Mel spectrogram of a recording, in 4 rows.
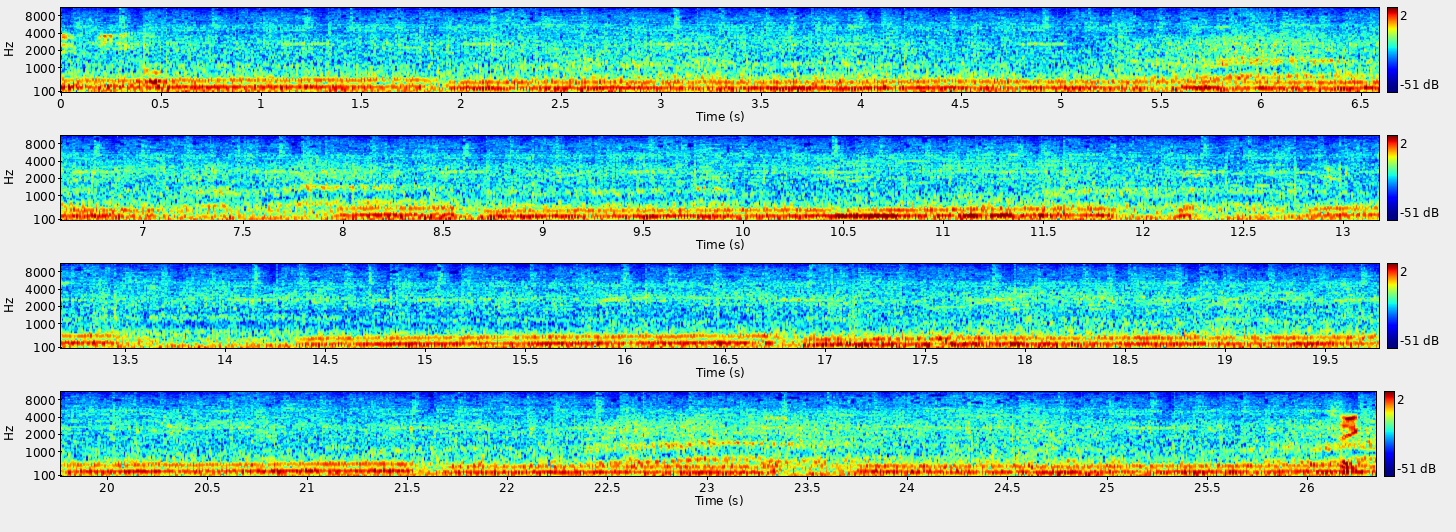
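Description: A car engine in the racing video game Gran Turismo 3 drones steadily and loudly, its pitch climbing and dropping as gears shift, with occasional tire noise and a voice talking over it.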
